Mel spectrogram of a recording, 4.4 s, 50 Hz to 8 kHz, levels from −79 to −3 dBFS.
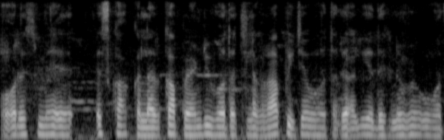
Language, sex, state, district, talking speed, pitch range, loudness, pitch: Hindi, male, Bihar, Purnia, 255 wpm, 120-135 Hz, -30 LUFS, 125 Hz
